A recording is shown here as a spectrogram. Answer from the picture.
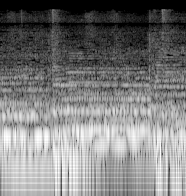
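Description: Brass band of saxophones, euphoniums and tubas playing a slow hymn in held chords, the chord changing about two-thirds of a second in and again near the end.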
